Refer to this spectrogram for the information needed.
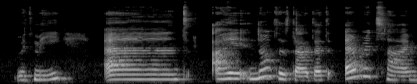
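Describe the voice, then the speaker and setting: With lively intonation, a woman speaks at a fairly high pitch in a non-native accent. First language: not English. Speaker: language learner vlogger. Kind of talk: vlog monologue.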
